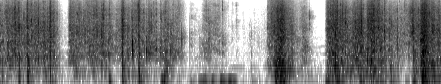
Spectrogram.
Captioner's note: paper crinkling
